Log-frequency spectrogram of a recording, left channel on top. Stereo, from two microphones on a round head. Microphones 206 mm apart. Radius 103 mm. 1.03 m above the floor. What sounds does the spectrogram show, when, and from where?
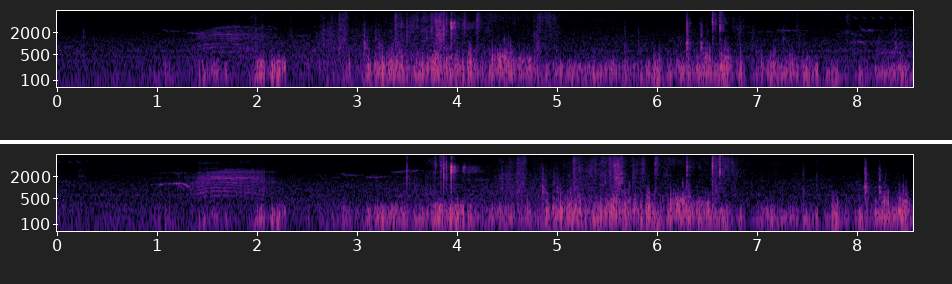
1.3 s a cat meowing: 70° right (ahead or behind), 2 m
3.5 s a pop: 20° right (ahead or behind), 1.9 m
